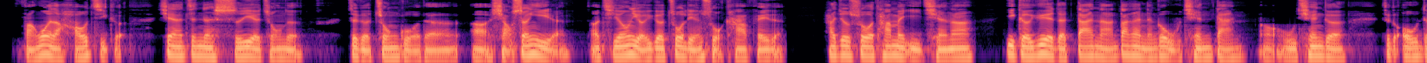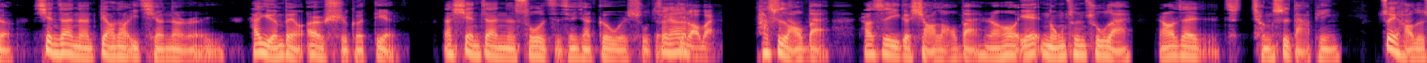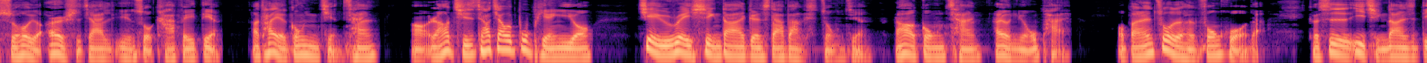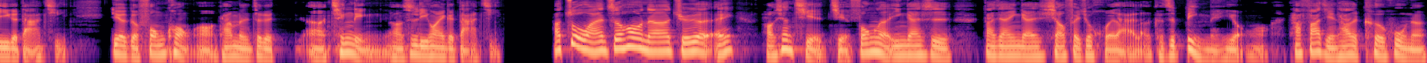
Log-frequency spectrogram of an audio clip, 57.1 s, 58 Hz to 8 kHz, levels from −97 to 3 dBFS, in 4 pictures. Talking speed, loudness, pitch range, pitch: 290 characters per minute, -18 LUFS, 95-120 Hz, 105 Hz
